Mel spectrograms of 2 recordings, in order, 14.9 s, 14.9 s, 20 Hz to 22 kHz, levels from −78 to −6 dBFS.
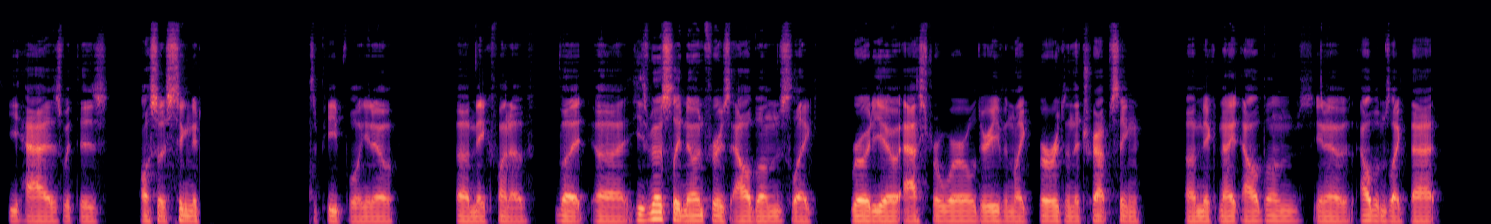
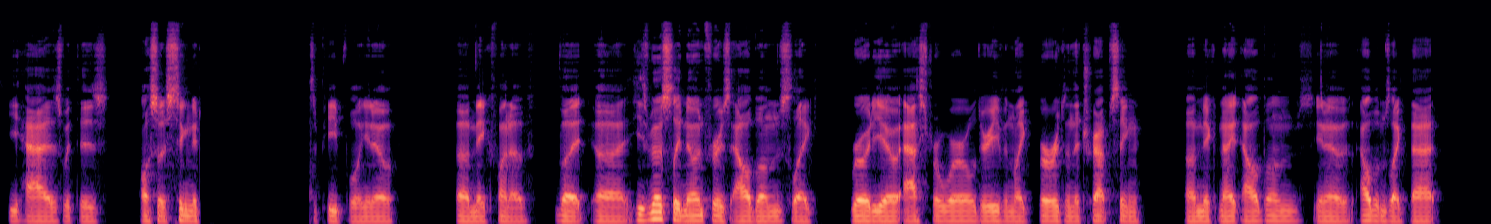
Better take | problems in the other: neither | audio cutting out; at 2 s for 1 s; the same in both

